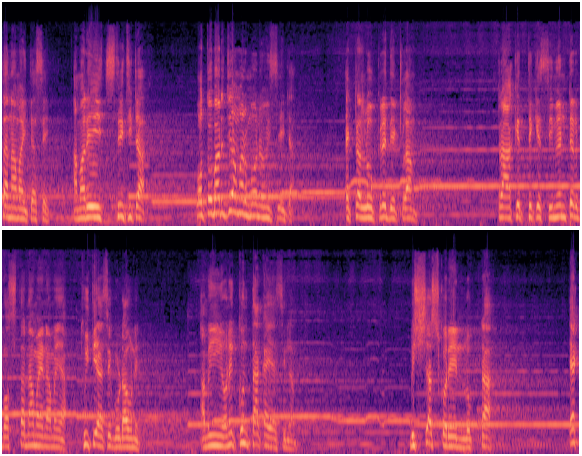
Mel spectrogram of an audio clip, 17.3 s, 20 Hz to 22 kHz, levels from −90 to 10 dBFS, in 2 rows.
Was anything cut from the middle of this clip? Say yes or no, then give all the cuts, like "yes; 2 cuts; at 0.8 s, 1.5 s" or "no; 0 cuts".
no; 0 cuts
